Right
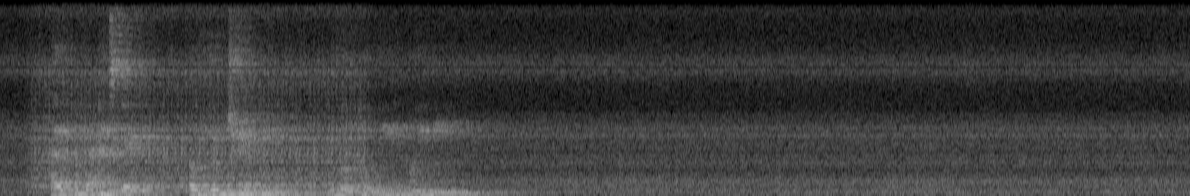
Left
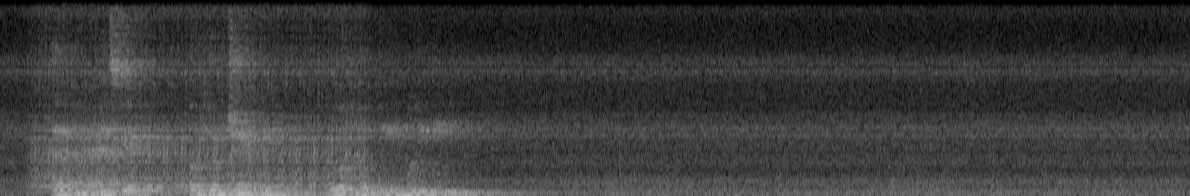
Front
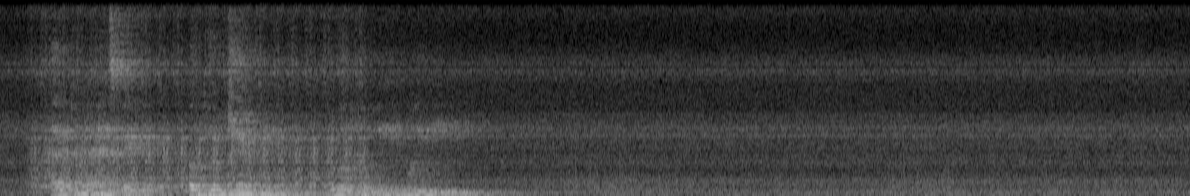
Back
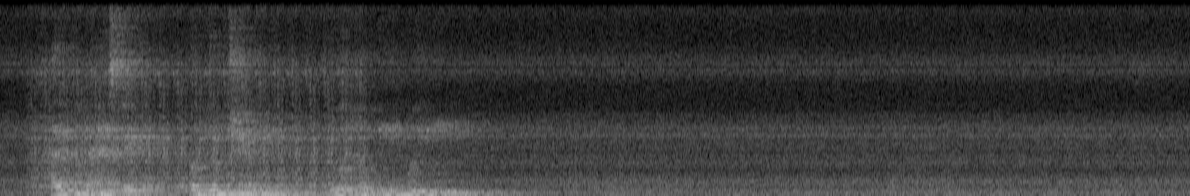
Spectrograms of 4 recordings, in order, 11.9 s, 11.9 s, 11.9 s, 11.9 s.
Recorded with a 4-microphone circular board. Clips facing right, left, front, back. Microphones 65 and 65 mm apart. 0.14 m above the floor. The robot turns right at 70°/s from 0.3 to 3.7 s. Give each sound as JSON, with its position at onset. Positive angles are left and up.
{"t": 0.5, "sound": "a man speaking", "azimuth_deg": -120, "distance_m": 4.0}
